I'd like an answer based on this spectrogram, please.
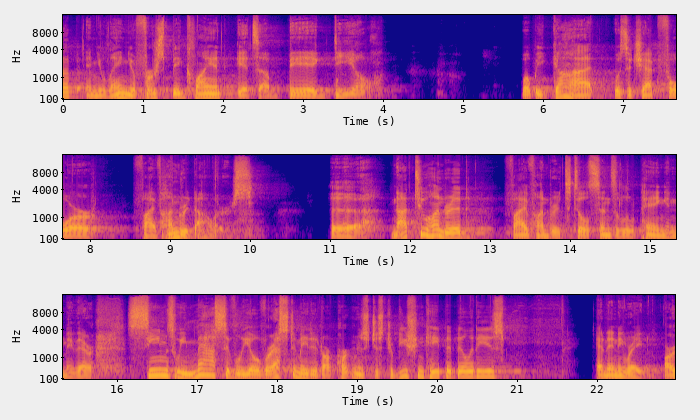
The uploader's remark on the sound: delivered the graduate commencement ceremony address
